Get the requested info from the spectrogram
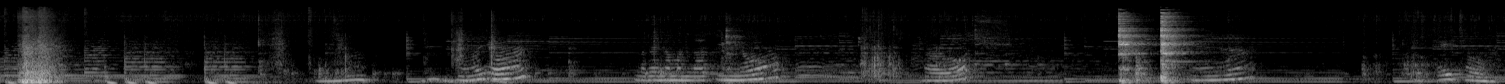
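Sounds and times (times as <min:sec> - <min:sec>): background music: 0:00.0 - 0:15.0
meat sizzling in a wok: 0:00.0 - 0:15.0
carrots clattering into pan: 0:08.5 - 0:09.2, 0:11.2 - 0:12.1, 0:13.4 - 0:15.0.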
